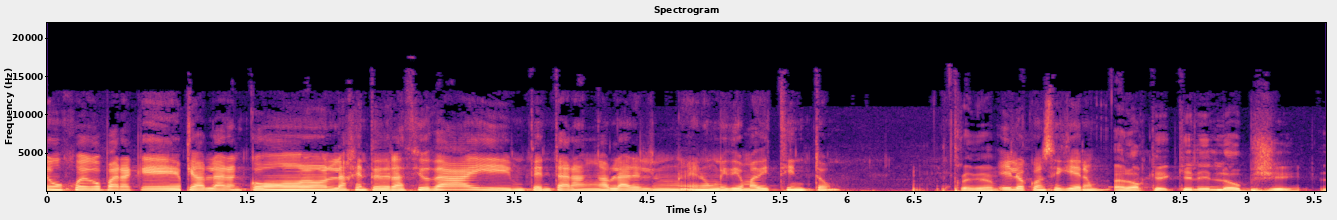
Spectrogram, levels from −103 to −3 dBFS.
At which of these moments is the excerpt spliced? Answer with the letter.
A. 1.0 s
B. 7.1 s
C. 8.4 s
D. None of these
A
